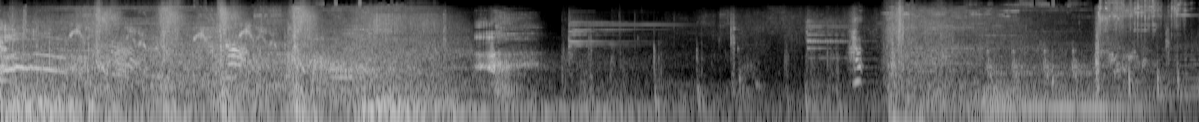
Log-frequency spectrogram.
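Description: Confringo fire spell blasts in Hogwarts Legacy combat, with loud bursts and crackling impacts amid busy battle noise, followed by quieter scattered hits and shattering clatter.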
